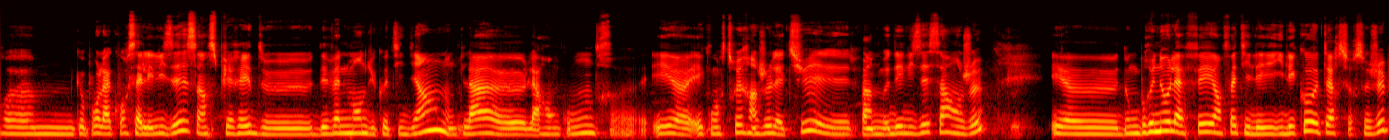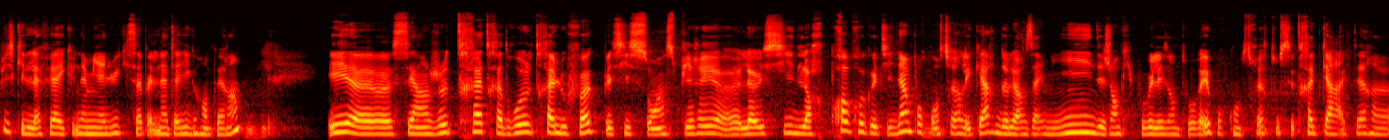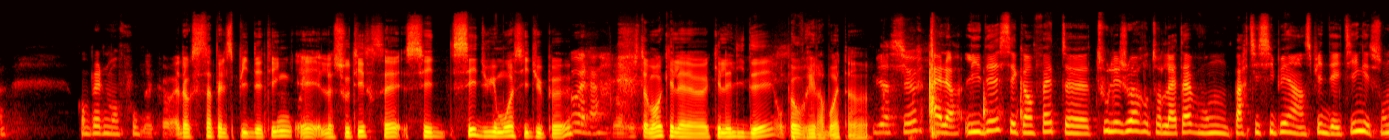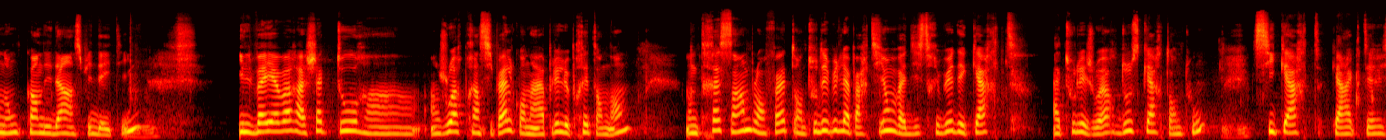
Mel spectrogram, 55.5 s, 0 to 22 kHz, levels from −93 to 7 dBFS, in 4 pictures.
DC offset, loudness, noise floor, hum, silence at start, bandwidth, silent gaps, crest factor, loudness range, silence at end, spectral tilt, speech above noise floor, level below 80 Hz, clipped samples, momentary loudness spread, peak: under 0.1%; -28 LUFS; -64 dBFS; none; 0 s; 15.5 kHz; none; 26 dB; 7 LU; 0 s; -4.5 dB/octave; 36 dB; -58 dBFS; under 0.1%; 11 LU; -2 dBFS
